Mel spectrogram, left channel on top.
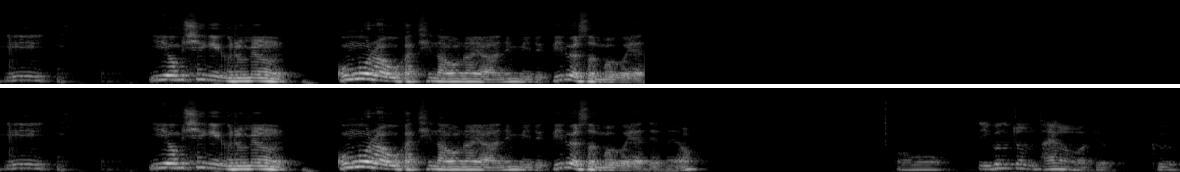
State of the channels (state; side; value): drops out; left; at 6.5 s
